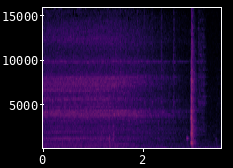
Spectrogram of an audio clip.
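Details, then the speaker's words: Serviced Technics RS1500 reel-to-reel with adjusted felt brakes, fast wind to stop: a high whirring slows and fades, then one sharp click as the reels halt cleanly with no tape slack. Brakes working normally. "yeah it's working fine the brakes are holding little felt brakes are holding perfectly now"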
